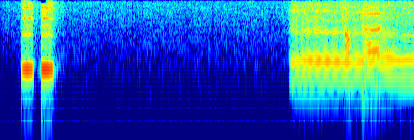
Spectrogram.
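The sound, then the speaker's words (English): Two short, clear electronic beeps in quick succession on a phone line, followed by a long silence and then people talking. “Do y'all guys hear a beep in the phone?”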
